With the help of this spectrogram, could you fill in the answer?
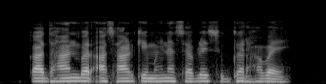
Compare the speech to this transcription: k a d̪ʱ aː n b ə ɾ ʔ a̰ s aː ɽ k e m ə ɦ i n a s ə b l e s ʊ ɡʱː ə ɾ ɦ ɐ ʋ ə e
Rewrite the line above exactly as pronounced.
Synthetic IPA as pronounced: k a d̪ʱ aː n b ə ɾ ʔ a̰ s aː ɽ k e m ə ɦ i n a s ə b l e s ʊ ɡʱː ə ɾ ɦ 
